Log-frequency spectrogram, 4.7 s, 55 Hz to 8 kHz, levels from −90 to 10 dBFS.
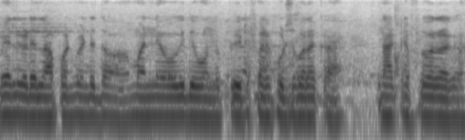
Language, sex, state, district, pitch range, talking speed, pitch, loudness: Kannada, male, Karnataka, Raichur, 125-130 Hz, 165 wpm, 125 Hz, -17 LUFS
